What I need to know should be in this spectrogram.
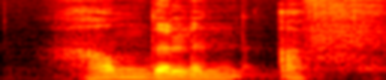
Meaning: inflection of afhandelen: 1. plural present indicative 2. plural present subjunctive
- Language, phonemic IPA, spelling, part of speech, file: Dutch, /ˈhɑndələ(n) ˈɑf/, handelen af, verb, Nl-handelen af.ogg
